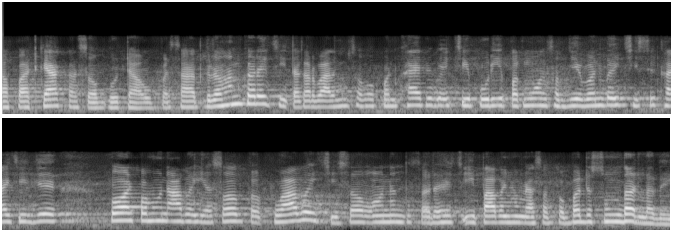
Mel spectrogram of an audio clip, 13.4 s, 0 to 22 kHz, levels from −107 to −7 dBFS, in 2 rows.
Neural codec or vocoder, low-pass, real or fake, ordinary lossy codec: codec, 16 kHz, 4 kbps, X-Codec, HuBERT features, trained on balanced general audio; 7.2 kHz; fake; none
